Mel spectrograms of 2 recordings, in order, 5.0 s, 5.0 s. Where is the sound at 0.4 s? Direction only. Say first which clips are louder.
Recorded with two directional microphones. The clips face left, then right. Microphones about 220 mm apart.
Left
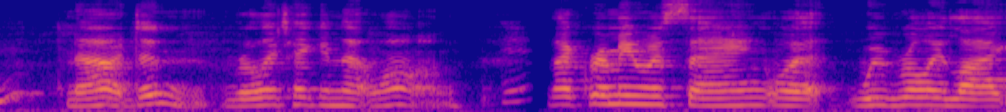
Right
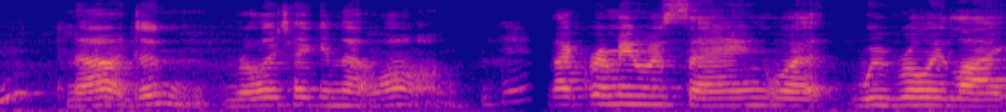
Left 4 dB; 30° left (ahead or behind).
